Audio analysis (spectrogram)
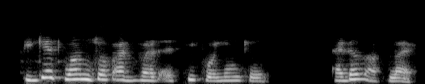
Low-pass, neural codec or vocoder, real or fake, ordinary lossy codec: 7.2 kHz; codec, 16 kHz, 2 kbps, X-Codec, HuBERT features, trained on balanced general audio; fake; AAC, 32 kbps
